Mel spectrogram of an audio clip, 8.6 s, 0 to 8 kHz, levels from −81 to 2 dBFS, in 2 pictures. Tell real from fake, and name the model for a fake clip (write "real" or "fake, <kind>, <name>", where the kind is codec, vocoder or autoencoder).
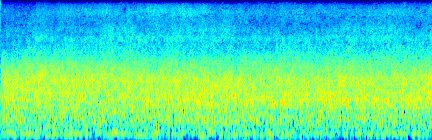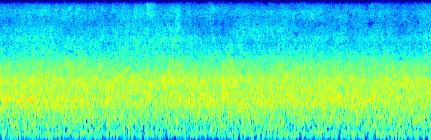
fake, vocoder, Vocos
